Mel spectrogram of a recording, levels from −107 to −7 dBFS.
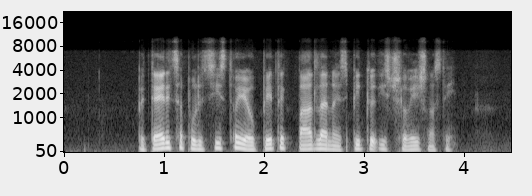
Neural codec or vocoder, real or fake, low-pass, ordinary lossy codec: codec, 16 kHz, 2 kbps, FunCodec, trained on LibriTTS, 25 frames a second; fake; 7.2 kHz; Opus, 32 kbps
